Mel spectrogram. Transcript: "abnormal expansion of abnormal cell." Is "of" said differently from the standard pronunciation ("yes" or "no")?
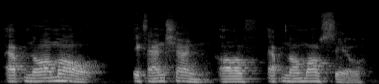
yes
